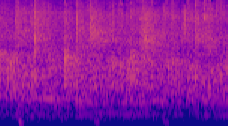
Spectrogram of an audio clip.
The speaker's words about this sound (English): If you're glad to be in God's house one more time, give him a great big hand clap. Let him know how much you love him.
